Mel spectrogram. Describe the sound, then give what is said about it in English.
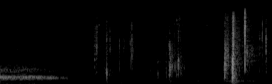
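Crinkling and crumpling of foil Pop-Tart wrappers: a run of irregular crackly rustles and crunches that grows louder and denser toward the end. “What's that in your hand? Foil wrappers. Like the kind you find wrapped around... Pop-Tarts?”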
